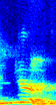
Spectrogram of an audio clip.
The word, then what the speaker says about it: Muir: Muir, yeah.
